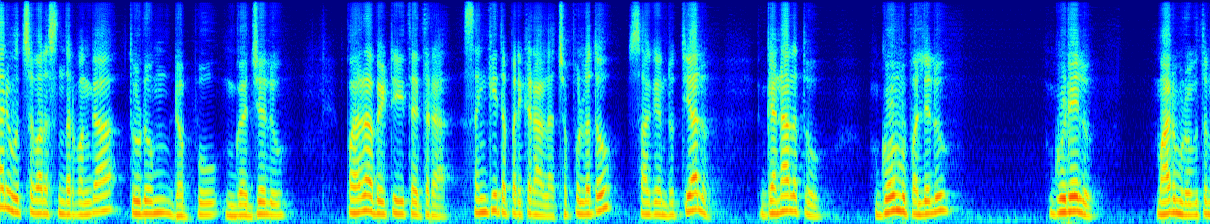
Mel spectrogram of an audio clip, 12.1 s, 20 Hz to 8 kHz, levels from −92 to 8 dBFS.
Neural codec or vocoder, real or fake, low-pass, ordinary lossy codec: codec, 16 kHz, about 1 kbps, DyCAST, with the encoder's durations; fake; none; none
